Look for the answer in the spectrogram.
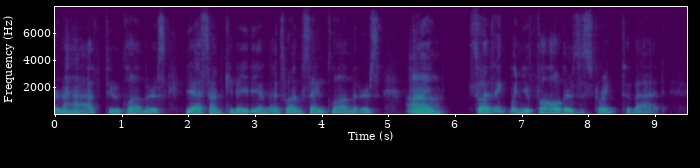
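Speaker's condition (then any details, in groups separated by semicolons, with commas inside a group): Cerebral palsy; could not talk until age 12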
